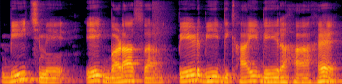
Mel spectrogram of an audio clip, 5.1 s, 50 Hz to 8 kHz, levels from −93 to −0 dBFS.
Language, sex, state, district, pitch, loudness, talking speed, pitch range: Hindi, male, Gujarat, Valsad, 115 Hz, -19 LUFS, 130 wpm, 105-130 Hz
